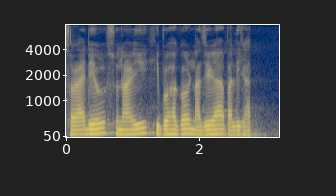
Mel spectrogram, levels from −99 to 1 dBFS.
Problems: constant background noise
